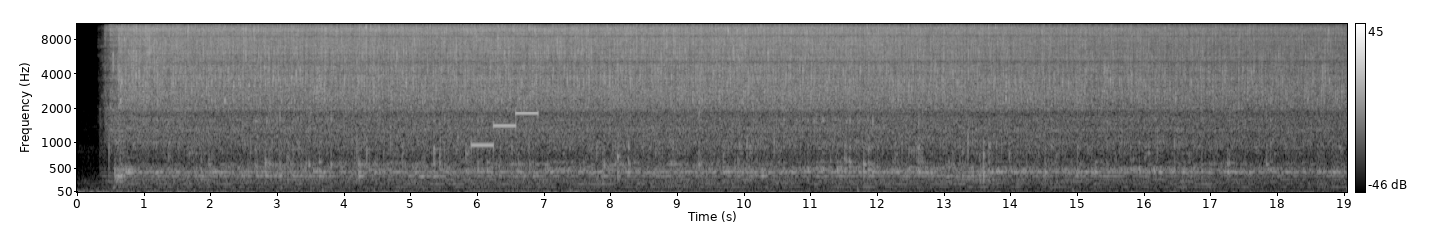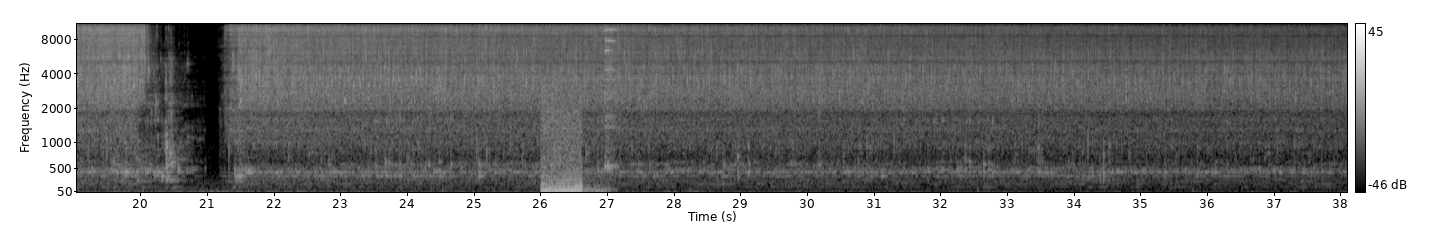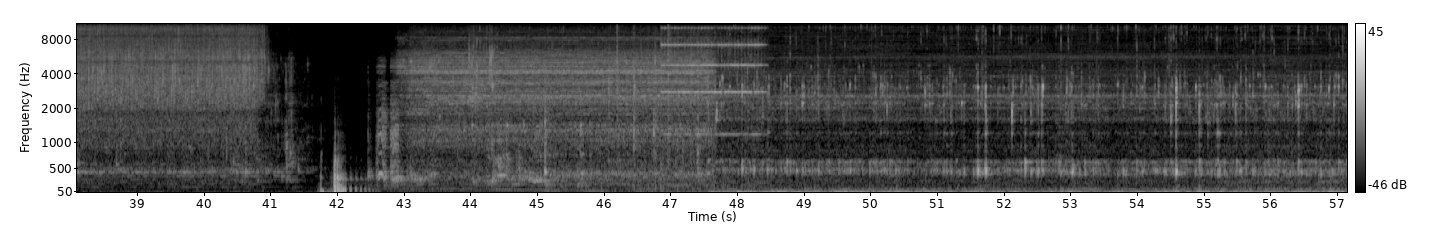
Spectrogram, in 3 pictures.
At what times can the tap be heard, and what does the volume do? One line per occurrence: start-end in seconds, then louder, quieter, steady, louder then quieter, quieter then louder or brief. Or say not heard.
0.0-57.1 quieter.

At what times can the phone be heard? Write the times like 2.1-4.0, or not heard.
5.9-6.8, 26.0-27.2, 46.9-48.5.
